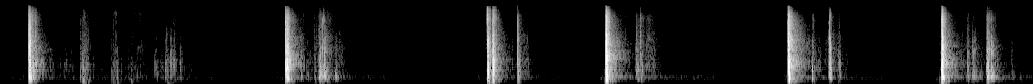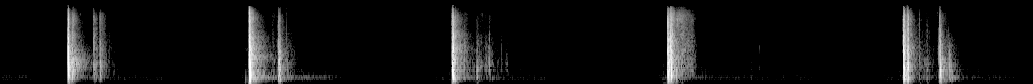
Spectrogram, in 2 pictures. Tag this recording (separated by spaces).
drop fall hit leather wallet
